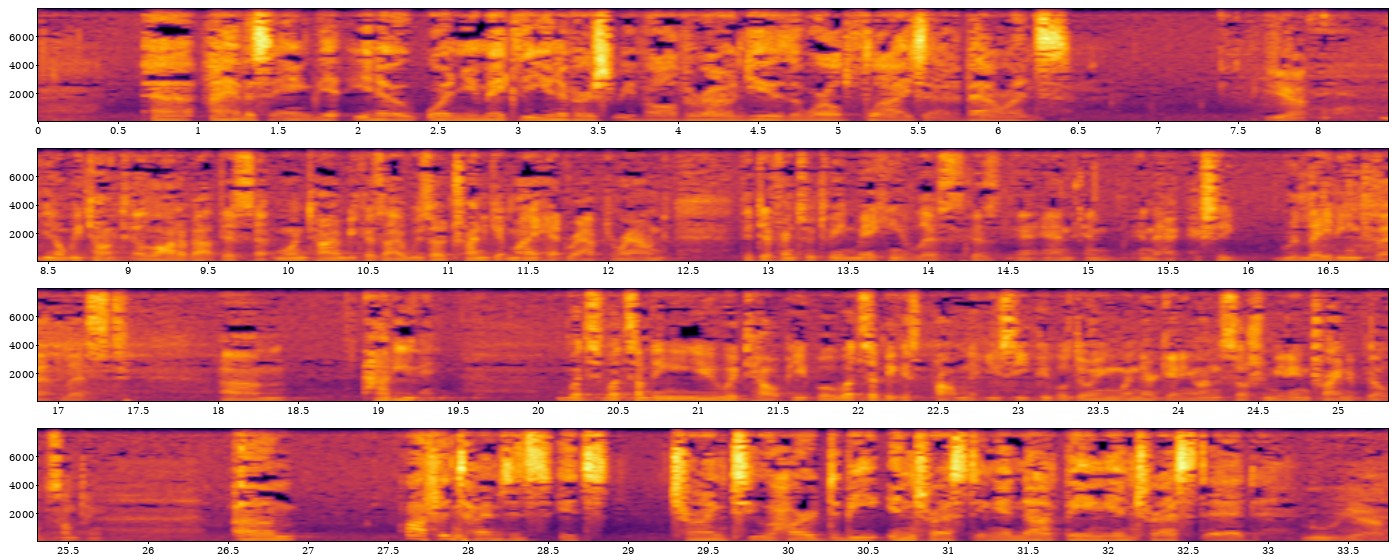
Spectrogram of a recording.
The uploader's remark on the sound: Interview at Extreme Leadership Summit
